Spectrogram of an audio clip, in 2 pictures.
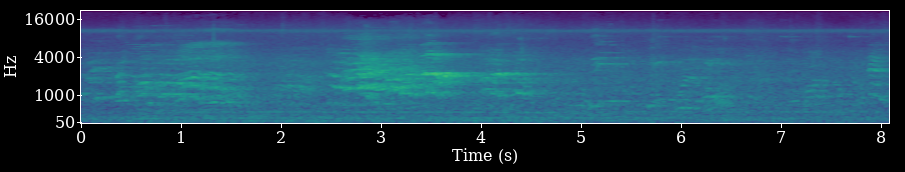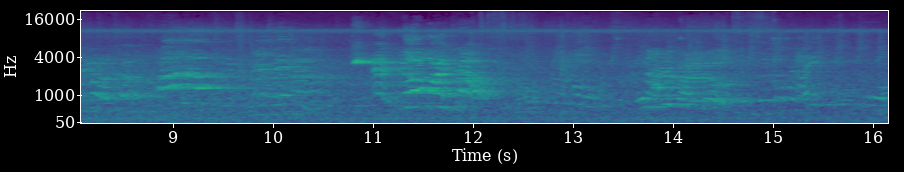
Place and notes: Sec., Beitou Rd., Beitou Dist., Taipei City - Traveling by train
under the track, MRT train sounds
Please turn up the volume a little., Zoom H2n MS+ XY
